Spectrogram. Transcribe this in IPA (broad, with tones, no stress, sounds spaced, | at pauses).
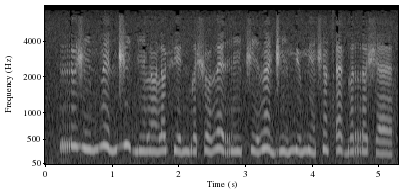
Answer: r ɨ˦ ʒ ĩ˨˩ m b ẽ˥˩ n d͡ʒ i˥˩ ɡ ĩ˨˩ l ə̃˨˩ l ə˦ fʲ e˧˩˧ ŋ ɡ ə˨˩ ʃ ɵ˧˩˧ ð e˥˩ r ĩ˨˩ t͡ʃ i˧˩˧ ð ɛ̃˥˩ d͡ʒ ĩ˧˩˧ mʲ ɨ˧˩˧ mʲ ẽ˧˩˧ ʃ ə̃˥˩ tʼ ɛ˥˩ ɡ ə˦ r ə˦ ʃ ɛ˨˩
